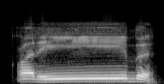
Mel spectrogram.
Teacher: تو با بھی جب ساکن ہو تو اس پہ کلکلا ہوگا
